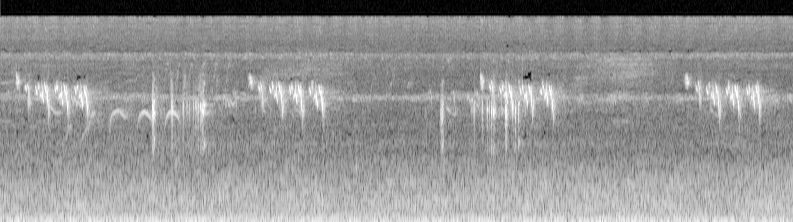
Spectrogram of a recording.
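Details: A skylark in the wild gives quick bursts of high, chirruping twitters, each under a second long and repeated every couple of seconds, over a steady low rumble.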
